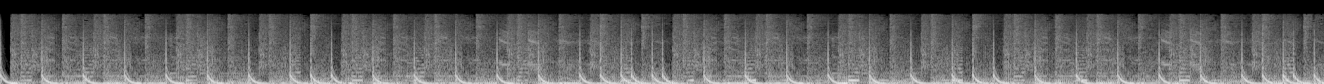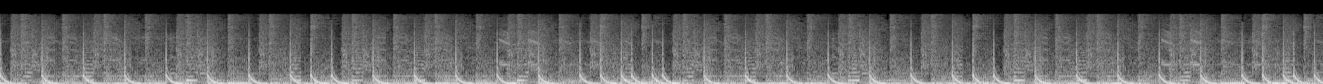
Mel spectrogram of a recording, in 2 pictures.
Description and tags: HARDER RAVE FINAL BY KRIS KLAVENES
club, harder-rave, dance-music, techno, wave, dance, rave, night-club, sound, music, disco, party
